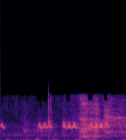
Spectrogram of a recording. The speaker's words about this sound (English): Boy, hear that bird.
